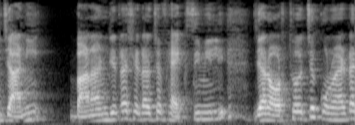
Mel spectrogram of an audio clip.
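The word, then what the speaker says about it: facsimile: যে কথাটা রয়েছে সেটা হচ্ছে ফ্যাক্সিমাইল এটার যে উচ্চারণটা সেটা করতে গিয়ে আমি ফ্যাসিমাইল বলে ফেলতাম অনেক সময় কিন্তু এর প্রকৃত উচ্চারণ এবং বানান যেটা সেটা হচ্ছে এফ এস সি আই এমই এ উচ্চারণ হচ্ছে ফ্যাক্সিমেল কিন্তু অদ্ভুতভাবে ওয়েবসাইটে যেটা রয়েছে পিডিএফ এ সেটা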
